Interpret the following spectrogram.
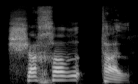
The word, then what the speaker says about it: Shachar Tal: My name is, and I'm going to use the Hebrew pronunciation, Shachar Tal.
